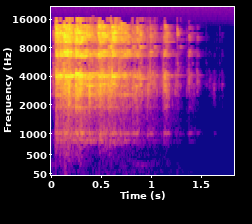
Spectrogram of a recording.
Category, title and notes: Music > Solo percussion
BELLHand-Samsung Galaxy Smartphone, CU Sleigh Bells Jingle, Single Nicholas Judy TDC
Sleigh bells jingle. Single.
bells, jingle, Phone-recording, single, sleigh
